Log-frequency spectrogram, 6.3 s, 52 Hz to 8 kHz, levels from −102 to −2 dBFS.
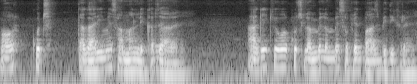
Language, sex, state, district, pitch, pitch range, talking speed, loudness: Hindi, male, Chhattisgarh, Bastar, 110 Hz, 100-120 Hz, 190 wpm, -17 LUFS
